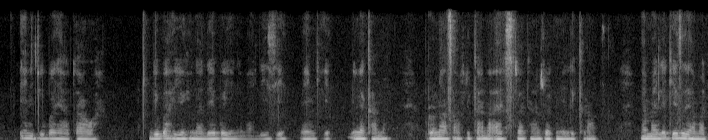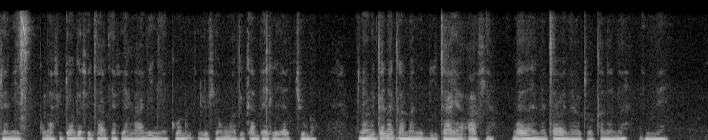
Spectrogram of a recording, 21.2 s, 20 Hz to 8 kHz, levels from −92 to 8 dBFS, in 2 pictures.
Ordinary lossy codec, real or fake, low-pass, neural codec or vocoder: AAC, 48 kbps; real; 7.2 kHz; none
